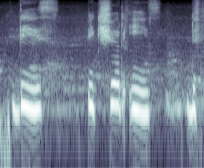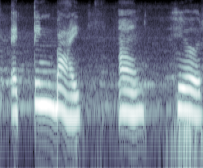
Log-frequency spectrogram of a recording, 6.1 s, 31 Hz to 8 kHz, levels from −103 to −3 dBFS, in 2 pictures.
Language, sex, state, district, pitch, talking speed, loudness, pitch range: English, female, Andhra Pradesh, Sri Satya Sai, 220 Hz, 80 wpm, -13 LUFS, 200-245 Hz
